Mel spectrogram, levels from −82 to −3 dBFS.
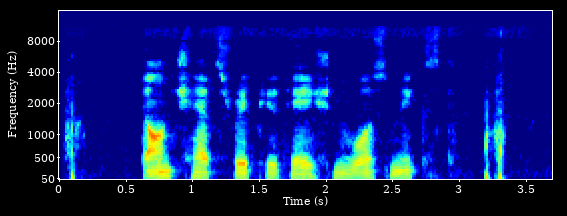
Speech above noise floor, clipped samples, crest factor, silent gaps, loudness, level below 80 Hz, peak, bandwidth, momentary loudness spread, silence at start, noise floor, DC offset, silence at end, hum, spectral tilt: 31 dB; under 0.1%; 24 dB; none; -33 LUFS; -50 dBFS; -10 dBFS; 11.5 kHz; 19 LU; 0.05 s; -62 dBFS; under 0.1%; 0.35 s; none; -6.5 dB/octave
